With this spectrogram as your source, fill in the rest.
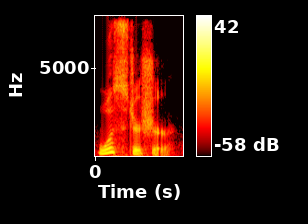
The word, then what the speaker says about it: Worcestershire: wolcester shaw stone has it right worcester sure worcestershire worcestershire sauce i'm clearing that up right now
